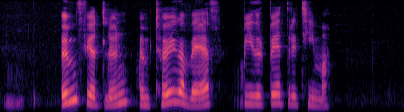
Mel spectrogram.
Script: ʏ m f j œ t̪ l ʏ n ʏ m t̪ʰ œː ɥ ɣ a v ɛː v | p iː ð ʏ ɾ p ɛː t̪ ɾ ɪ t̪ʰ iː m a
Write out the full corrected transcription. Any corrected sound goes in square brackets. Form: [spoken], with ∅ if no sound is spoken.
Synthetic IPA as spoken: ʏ m f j œ t̪ l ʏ n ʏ m t̪ʰ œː ɥ ɣ a v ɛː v | p iː ð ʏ ɾ p ɛː t̪ ɾ ɪ t̪ʰ iː m a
